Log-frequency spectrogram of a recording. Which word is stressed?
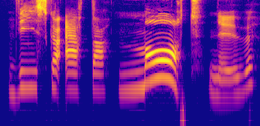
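mat. The stress is on the word mat. We will eat real food, not sweets or snacks. "betyder vi ska inte äta godis eller snacks utan riktig mat"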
